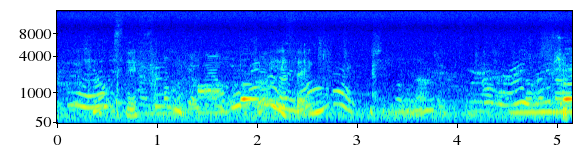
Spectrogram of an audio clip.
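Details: Pileated gibbons at Blackpool Zoo in June 2013 give a run of tonal hooting notes rising and falling in quick arcs, several voices overlapping, with human conversation beneath throughout.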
